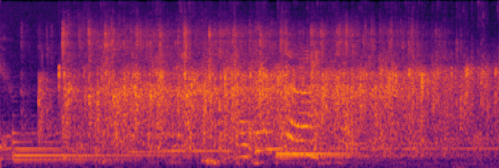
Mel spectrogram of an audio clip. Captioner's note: applause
